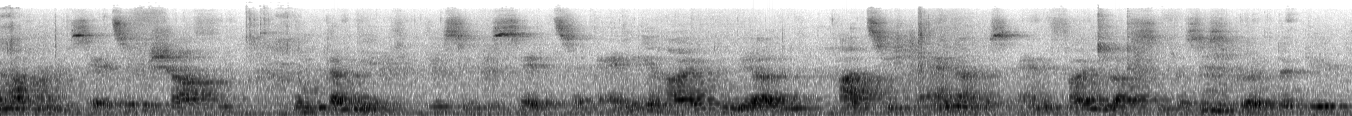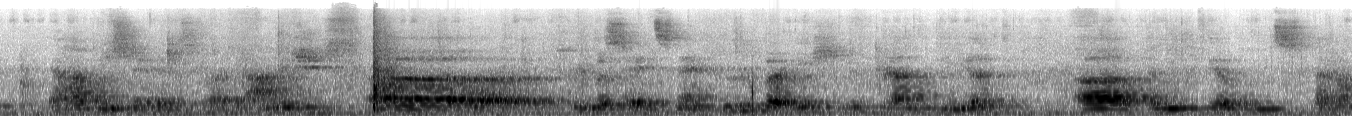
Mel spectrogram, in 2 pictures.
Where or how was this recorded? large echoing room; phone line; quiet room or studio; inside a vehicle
large echoing room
